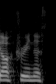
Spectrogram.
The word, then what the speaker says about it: ocarina: Yeah, the ocarina.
